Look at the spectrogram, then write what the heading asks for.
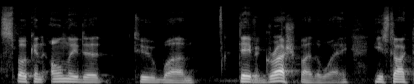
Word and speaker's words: Grusch: I do hear a lot of people calling him David Grusch. Grusch. And it's spelled G-R-U-S-C-H, not G-R-U-S-H. So now you know. David Grusch. Yeah. And it rhymes with Brush with a G.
